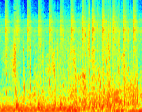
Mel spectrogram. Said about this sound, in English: Let's take a spin through Joe and John's Rolodex.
